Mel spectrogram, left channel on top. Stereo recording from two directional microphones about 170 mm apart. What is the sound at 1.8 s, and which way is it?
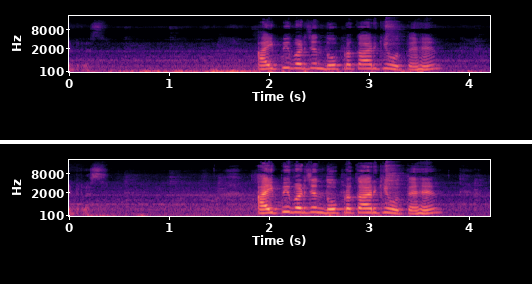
Speech, 20° right (ahead or behind).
